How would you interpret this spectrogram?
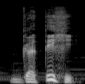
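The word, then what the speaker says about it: गतिः: Ramaha, gatihi, guruhu, etaihi, and so on.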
